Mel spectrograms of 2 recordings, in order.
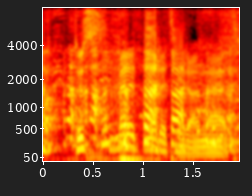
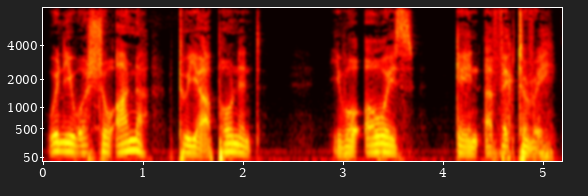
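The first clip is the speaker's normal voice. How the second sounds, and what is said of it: Put-on Japanese accent. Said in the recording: “Complete with Japanese accent. ... That was a good accent, though.”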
